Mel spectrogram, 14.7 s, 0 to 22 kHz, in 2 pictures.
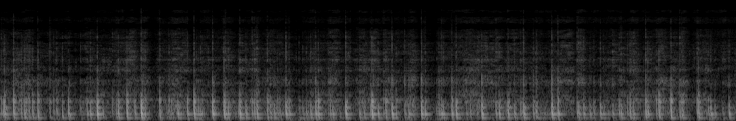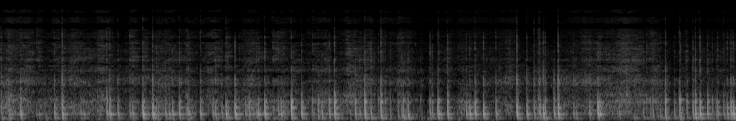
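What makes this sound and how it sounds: Short fingernails rapidly tap and scratch across the large, solid, light wooden surface of a table. The result is a dense, continuous stream of dry, clicky taps with very short decay over soft scraping, centered in the low-mid range around 240 Hz with little bright content.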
